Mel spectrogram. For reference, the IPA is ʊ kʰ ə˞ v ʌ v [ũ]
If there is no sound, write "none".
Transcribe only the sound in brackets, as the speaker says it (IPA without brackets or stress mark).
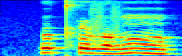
ũ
